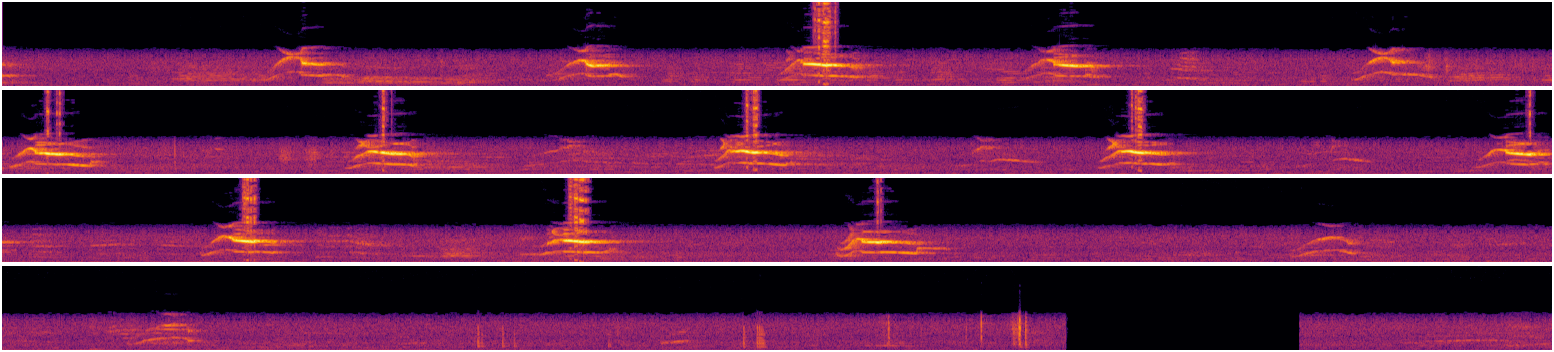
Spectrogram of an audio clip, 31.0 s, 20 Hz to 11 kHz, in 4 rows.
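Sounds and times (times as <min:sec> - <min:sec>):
kittens mewing: 0:01.2 - 0:03.3, 0:03.9 - 0:08.4, 0:09.4 - 0:17.5, 0:18.1 - 0:18.8, 0:19.6 - 0:20.4, 0:21.9 - 0:22.5, 0:23.7 - 0:24.4.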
